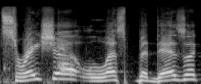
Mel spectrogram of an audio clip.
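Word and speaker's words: sericea lespedeza: Is it Serratia lespedeza? Control? Is that pretty close? – Yeah, pretty close.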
